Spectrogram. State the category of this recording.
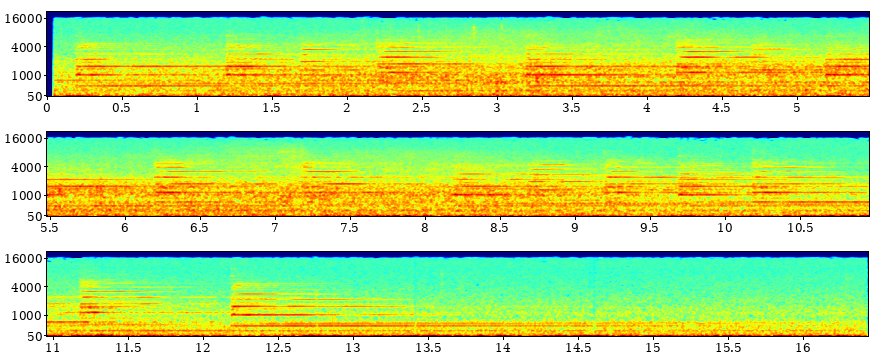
Soundscapes > Urban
